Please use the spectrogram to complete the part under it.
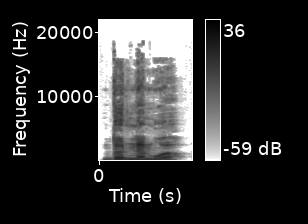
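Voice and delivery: ordinary delivery, nothing marked

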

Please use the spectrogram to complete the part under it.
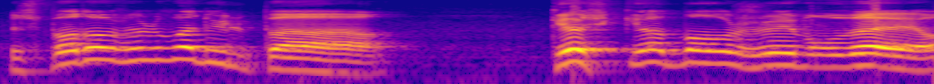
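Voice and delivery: loud, high cry of alarm over a lost glass; indignant drunken reveller. Acted. Drunk reveller hunting for a missing glass, indignant. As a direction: raise your voice, tipsy and outraged.

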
